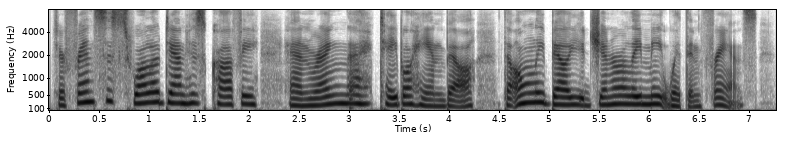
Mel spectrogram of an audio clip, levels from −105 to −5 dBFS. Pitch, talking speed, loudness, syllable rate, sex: 230 Hz, 165 wpm, -16 LUFS, 4.9 syllables/s, female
